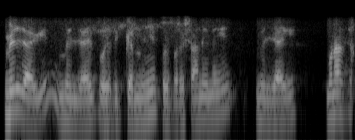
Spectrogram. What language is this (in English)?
Urdu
